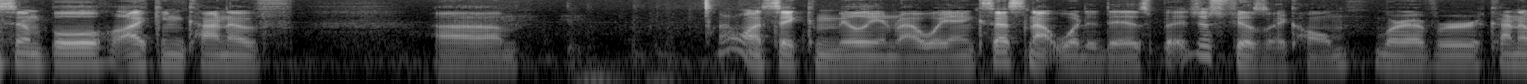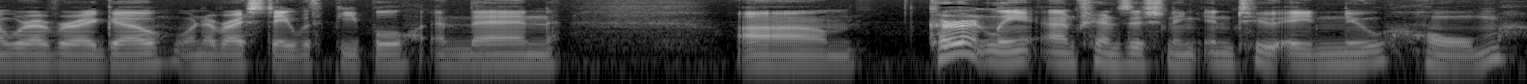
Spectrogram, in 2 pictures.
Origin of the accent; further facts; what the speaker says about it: Arizona, United States; moved away as an adult; also born or lived in Washington State; now in Washington, United States; I was born and raised in Arizona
